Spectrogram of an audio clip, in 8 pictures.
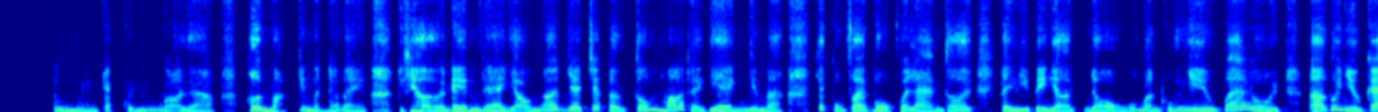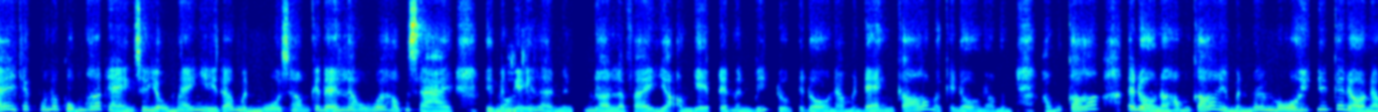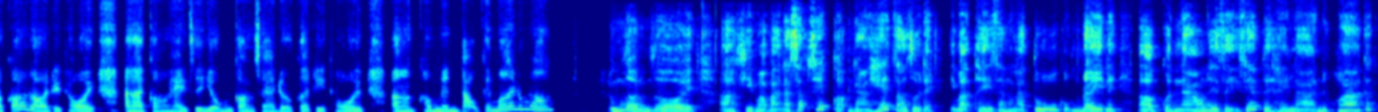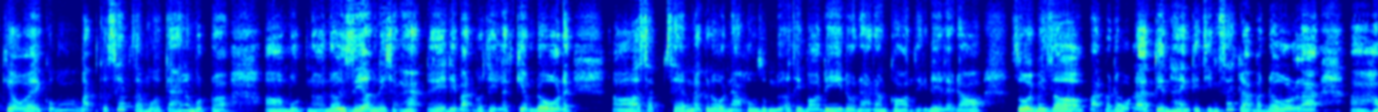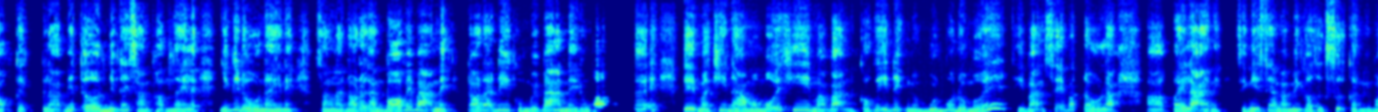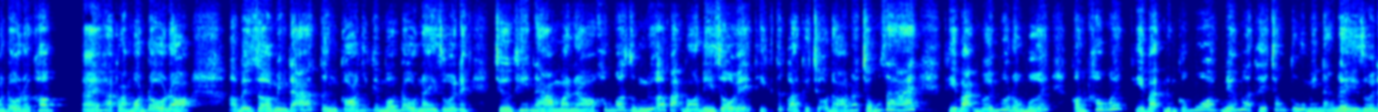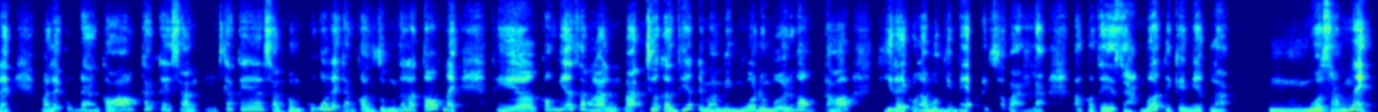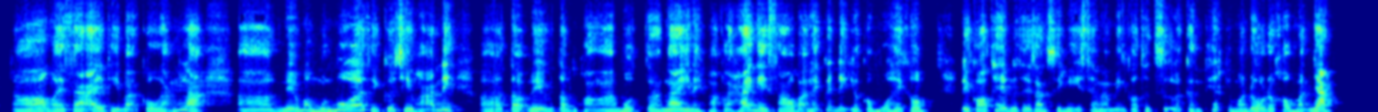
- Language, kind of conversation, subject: Vietnamese, advice, Làm sao để hài lòng với những thứ mình đang có?
- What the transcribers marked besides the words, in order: laughing while speaking: "giờ"; tapping; laughing while speaking: "lâu"; unintelligible speech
